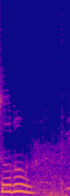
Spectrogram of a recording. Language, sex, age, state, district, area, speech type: Hindi, female, 18-30, Uttar Pradesh, Ghazipur, rural, read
